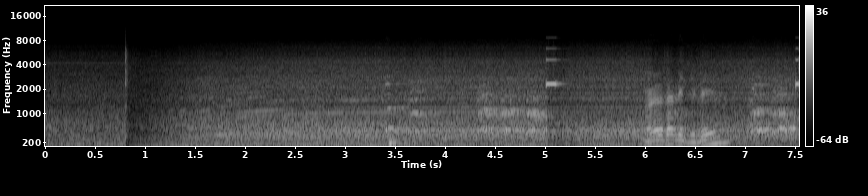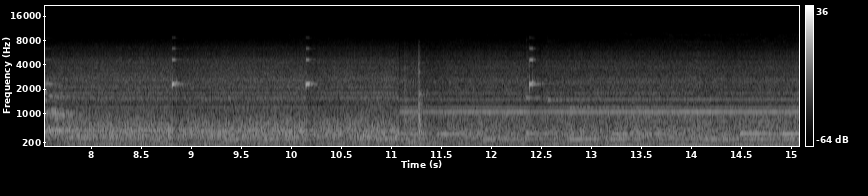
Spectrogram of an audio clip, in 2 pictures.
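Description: An embroidery machine hums after switching on.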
